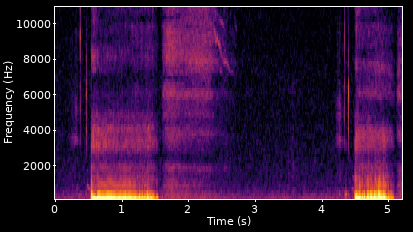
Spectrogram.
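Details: Young Pitbull dog snoring: two loud, low, rattling snores about four seconds apart, with a quiet exhale between.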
